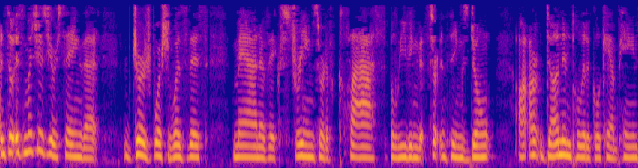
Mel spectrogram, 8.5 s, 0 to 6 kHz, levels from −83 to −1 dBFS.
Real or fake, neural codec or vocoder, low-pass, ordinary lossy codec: real; none; 5.4 kHz; MP3, 24 kbps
